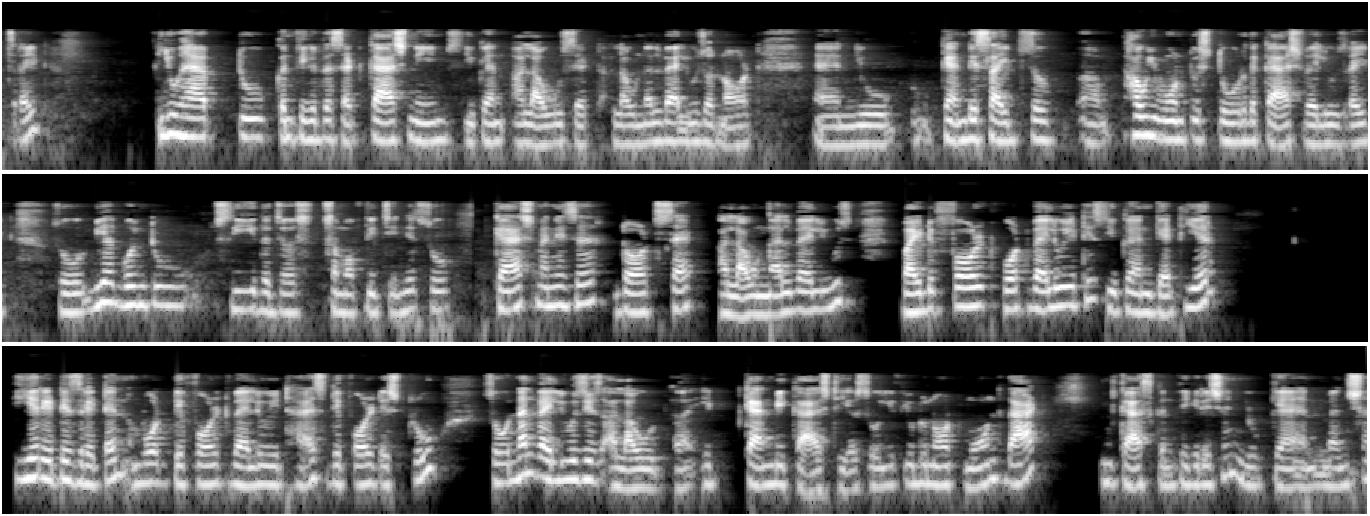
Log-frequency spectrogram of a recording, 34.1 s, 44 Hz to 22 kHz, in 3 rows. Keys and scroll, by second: 16.7 Down.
